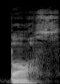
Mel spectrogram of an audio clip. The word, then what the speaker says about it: Bosch: The young Geronomous later adopted the name Bosch, pronounced boss in Dutch, as tribute to his hometown that was known locally as Denbos, the forest.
